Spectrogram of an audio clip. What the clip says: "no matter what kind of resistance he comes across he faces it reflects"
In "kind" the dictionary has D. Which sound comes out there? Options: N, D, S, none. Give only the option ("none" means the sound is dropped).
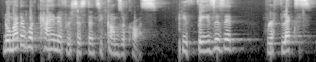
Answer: D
